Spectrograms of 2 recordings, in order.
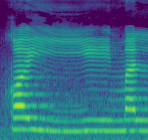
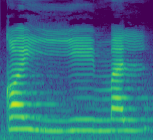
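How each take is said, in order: Both takes have the same delivery.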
